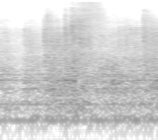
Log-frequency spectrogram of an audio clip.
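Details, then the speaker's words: Riso (Risograph) printer just sent a file from the computer, printing the master; continuous mechanical whir with a faint steady tone, no knocks or grinding: normal master-making. "Okay, that noise tells us that the Riso machine is now printing the master for this file."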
